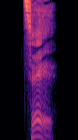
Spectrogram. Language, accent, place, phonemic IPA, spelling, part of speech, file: German, Germany, Berlin, /tsɛː/, zäh, adjective, De-zäh.ogg
- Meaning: not easily yielding, resilient: 1. tough, tenacious, dogged 2. chewy, stringy 3. viscous, thick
